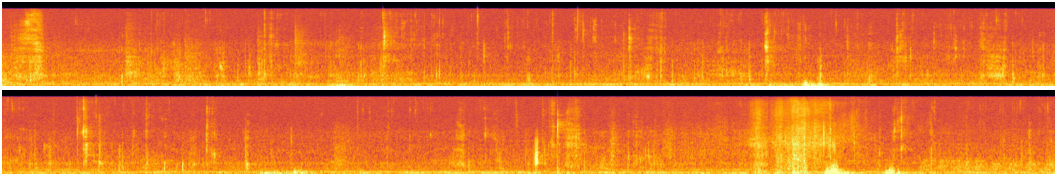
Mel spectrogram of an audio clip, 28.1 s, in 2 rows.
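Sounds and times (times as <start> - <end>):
person chewing: 4.8 - 17.4, 18.8 - 23.3, 25.5 - 26.5.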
